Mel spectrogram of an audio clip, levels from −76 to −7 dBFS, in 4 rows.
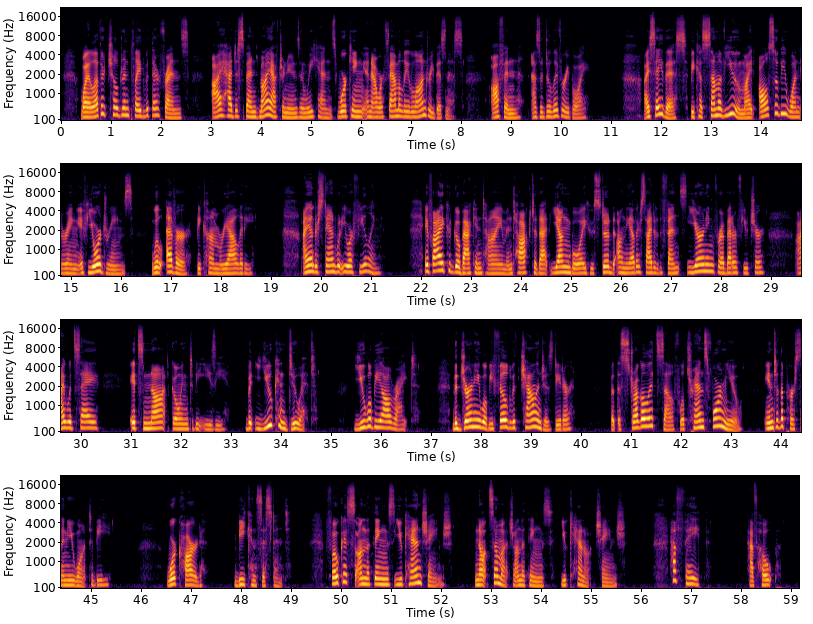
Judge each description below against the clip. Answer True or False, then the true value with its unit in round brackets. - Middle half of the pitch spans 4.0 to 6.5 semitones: True (4.5 semitones)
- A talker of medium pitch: True (180 Hz)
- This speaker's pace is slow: False (145 wpm)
